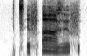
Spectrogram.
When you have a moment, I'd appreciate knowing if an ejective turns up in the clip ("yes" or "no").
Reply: yes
